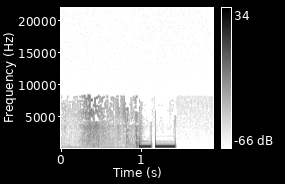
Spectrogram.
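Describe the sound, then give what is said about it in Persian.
A telephone busy tone sounds twice in steady, evenly spaced beeps after a radio call-in listener's line disconnected, following a brief stretch of faint background noise, clear, then cuts to silence. “بله شنونده عزیز صحبت کنین، قطع شد فکر میکنم.”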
